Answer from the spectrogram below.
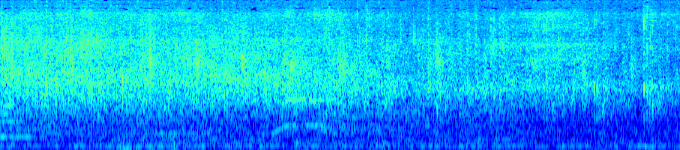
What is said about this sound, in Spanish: Amén. Estamos de pie, le damos un aplauso al Señor.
